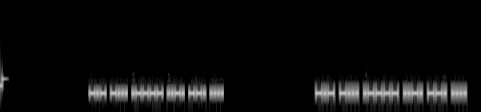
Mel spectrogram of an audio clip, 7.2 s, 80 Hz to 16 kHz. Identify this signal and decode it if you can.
Morse code, heard as a keyed tone, about 38 wpm, 700 Hz. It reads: KB1FGH KB1FGH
